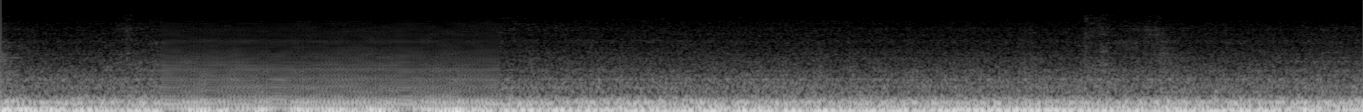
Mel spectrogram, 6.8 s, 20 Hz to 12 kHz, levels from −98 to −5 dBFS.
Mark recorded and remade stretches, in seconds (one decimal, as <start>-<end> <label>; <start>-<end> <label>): 0.0-0.8 recorded; 0.8-2.5 remade; 2.5-6.8 recorded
